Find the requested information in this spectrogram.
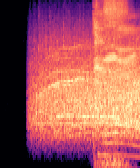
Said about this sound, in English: Which one is the clap?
